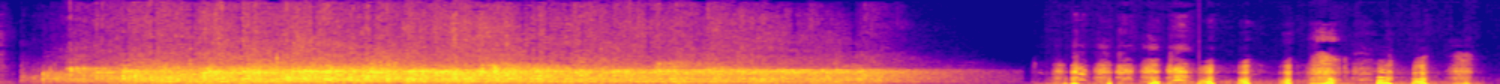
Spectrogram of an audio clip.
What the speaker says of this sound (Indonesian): Kita beri tepuk tangan atas kedatangan minuman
